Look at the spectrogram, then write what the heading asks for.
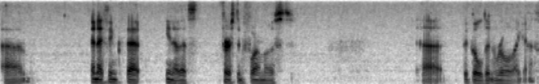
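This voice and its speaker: A man co-hosting a podcast, explaining things informally and a little haltingly. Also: sits low, steady tone, creaky, a little mellow, husky. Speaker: podcast co-host. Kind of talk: casual podcast chat. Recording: dry, dull lo-fi recording.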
